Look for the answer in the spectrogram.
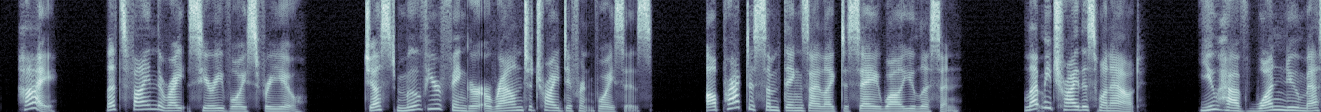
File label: en-US; iOS 26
